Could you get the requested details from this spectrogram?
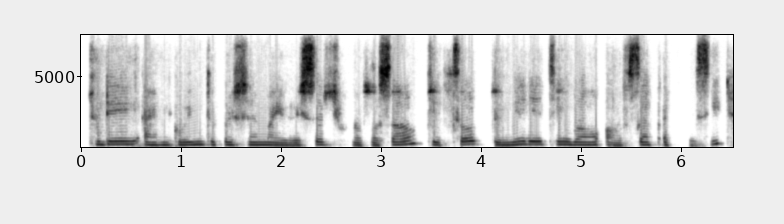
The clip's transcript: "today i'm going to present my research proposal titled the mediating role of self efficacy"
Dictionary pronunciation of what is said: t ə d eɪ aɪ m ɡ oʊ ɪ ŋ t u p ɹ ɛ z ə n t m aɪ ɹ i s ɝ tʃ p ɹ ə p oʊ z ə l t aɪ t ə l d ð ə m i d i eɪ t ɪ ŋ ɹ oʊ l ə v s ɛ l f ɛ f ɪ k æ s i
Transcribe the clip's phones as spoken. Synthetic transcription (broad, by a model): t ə d eɪ aɪ m ɡ oʊ ɪ ŋ t u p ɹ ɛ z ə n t m aɪ ɹ i s ɝ tʃ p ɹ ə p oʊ s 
